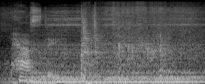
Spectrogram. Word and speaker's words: pasty: a lot of pasty education to do especially pronouncing it pasty the business ran smoothly until a fire in the building that shut down the business for nine months in 2016.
